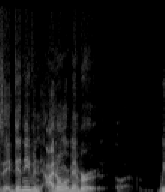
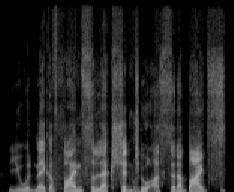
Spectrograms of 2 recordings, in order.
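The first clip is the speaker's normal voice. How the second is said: slow, solemn demon voice; measured, portentous horror-villain impression; Pinhead; slower than usual. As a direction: intone it with grave ceremony. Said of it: "Pinhead might be like".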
